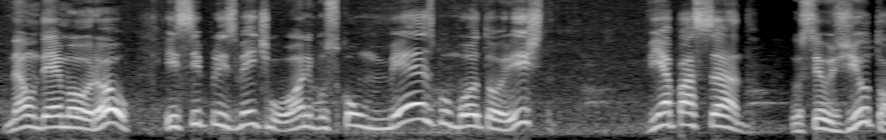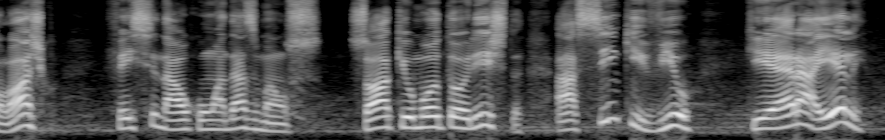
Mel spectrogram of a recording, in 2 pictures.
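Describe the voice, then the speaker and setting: A man's voice: lively intonation, moderate pace, fairly bright tone. A male TV reporter with an Amazonas Brazilian accent narrating a scripted news story in a dramatic way. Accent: Amazonas Brazilian Portuguese. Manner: dramatic storytelling delivery with wide pitch swings.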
